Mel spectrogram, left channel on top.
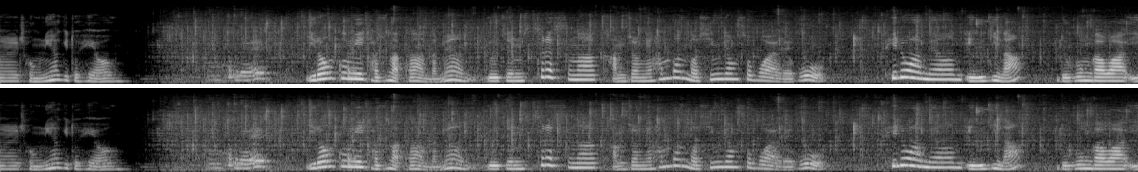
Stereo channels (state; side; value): normal; both; correlation 0.80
